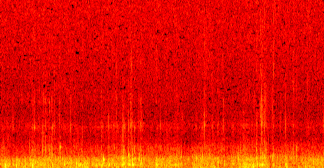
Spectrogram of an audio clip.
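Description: A large translucent rubber spiky ball filled with gel water beads is squeezed and rubbed with fingertips and nails. The result is a dense, continuous run of low, wet squelching and soft crackling with short popping bursts, staying dull with almost no bright content.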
